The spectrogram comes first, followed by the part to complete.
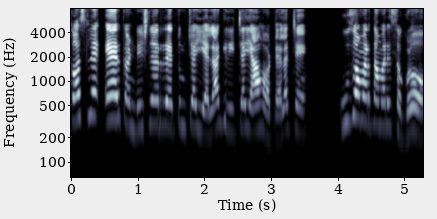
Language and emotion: Goan Konkani, angry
